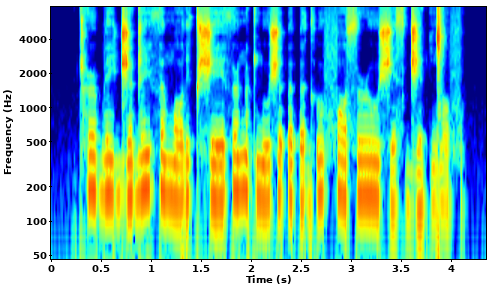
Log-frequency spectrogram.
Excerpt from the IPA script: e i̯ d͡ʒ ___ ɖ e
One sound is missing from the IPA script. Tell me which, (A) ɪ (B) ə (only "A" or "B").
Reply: B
